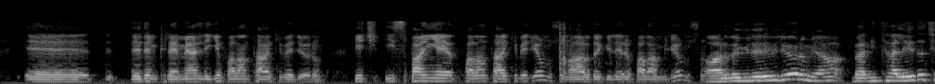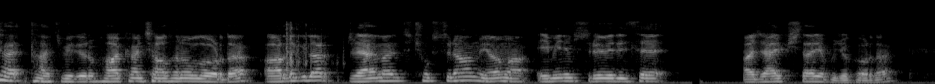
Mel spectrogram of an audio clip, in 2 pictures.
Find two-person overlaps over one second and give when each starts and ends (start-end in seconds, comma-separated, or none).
none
